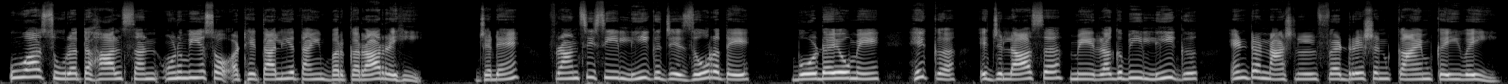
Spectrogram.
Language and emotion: Sindhi, neutral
